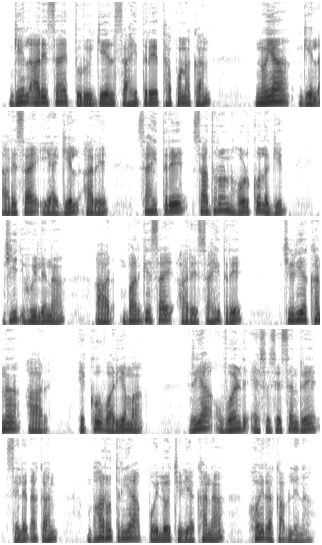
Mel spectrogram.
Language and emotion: Santali, neutral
